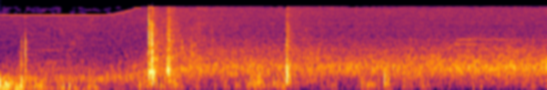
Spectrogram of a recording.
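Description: Four short, sharp knocks about a second apart over a faint outdoor background.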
